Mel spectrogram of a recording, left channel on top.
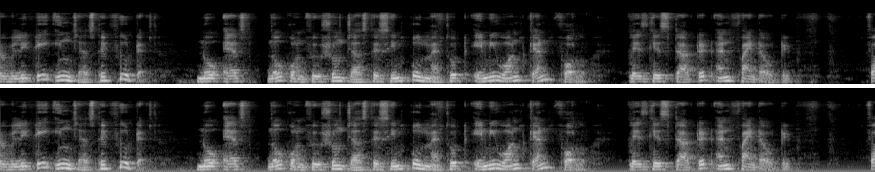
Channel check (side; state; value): right; noise; hum, 20 dB below the sound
